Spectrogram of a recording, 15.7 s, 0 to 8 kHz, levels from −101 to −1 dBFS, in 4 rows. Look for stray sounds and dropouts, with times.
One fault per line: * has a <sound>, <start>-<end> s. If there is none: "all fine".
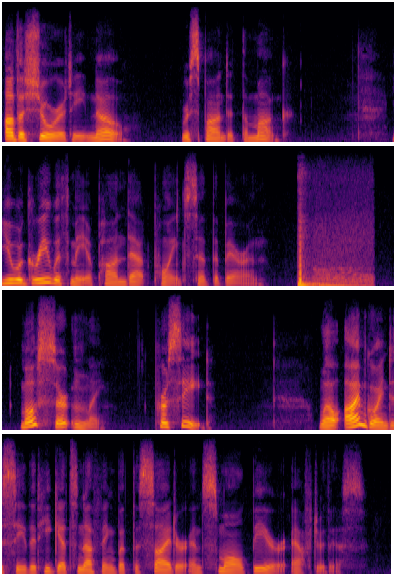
* has a thud, 6.9-7.7 s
